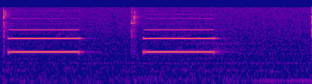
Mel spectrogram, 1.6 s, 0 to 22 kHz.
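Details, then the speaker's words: AstroAI low-cost TRMS multimeter (M2KOR/M4KOR), which defaults to continuity mode: clean high steady beeps, each under half a second, as the probes touch; short response. Continuity beep, circuit closed. "by the way it defaults to continuity which is probably nice because you probably do that more than you die check and uh same kind of thing there's pretty short"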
